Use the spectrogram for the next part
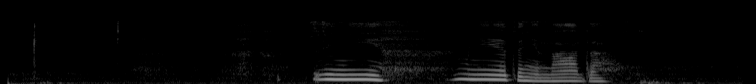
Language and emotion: Russian, sad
